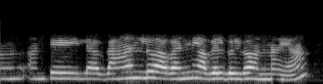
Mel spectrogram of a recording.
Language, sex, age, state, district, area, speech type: Telugu, female, 18-30, Andhra Pradesh, Kadapa, rural, conversation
